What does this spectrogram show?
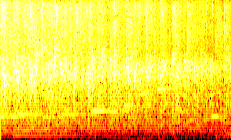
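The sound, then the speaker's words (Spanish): An audience claps steadily for several seconds in applause for the Lord, a dense, continuous wash of applause that holds at a fairly even level, with a faint sustained tone underneath and no one speaking. “Vamos a dar un aplauso fuerte al Señor si lo crees.”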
